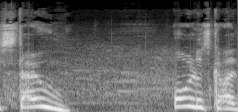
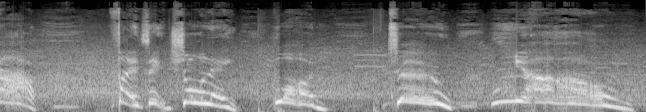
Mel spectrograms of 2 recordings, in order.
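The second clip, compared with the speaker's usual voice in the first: excited shout; 8 semitones higher, much slower than usual. Real, not acted. Near-fall count at match climax.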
